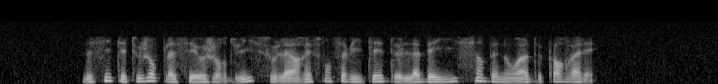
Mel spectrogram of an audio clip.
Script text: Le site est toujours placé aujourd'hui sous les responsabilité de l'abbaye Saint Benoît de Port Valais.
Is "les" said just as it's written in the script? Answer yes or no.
no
